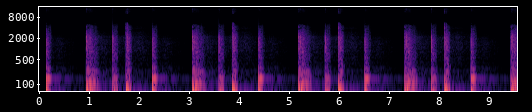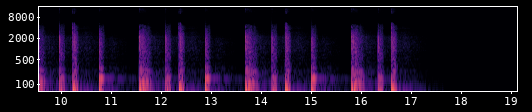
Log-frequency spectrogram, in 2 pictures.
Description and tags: self made drum loop 1
drum-loop, drums, beat, loop, rhythm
